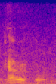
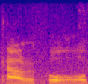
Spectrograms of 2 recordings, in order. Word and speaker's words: Carrefour: I mean, you can emphasise the E a little bit, Carrefour, but it's not Carrefour. Just weird. Sounds weird saying car. Car. Like in car.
